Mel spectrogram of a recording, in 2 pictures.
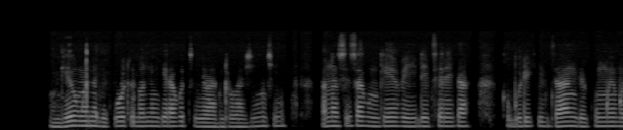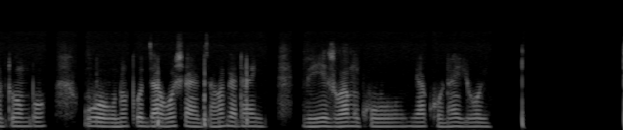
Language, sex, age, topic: Ndau, male, 18-24, health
